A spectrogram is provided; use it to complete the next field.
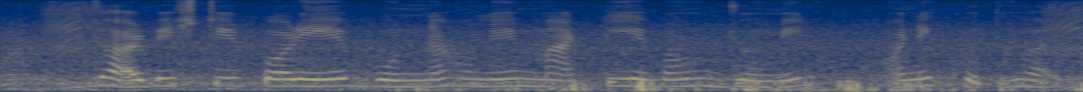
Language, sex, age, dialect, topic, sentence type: Bengali, female, 60-100, Standard Colloquial, agriculture, statement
